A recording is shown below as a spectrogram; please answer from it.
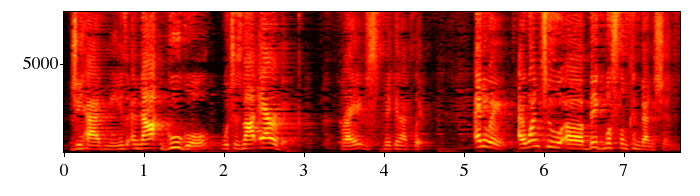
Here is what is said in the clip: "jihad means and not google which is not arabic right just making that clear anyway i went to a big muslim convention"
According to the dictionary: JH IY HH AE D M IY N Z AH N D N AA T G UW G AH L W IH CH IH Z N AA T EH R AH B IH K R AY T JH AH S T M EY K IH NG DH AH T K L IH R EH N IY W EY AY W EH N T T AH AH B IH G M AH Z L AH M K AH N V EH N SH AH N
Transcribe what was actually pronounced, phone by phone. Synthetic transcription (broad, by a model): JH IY HH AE D M IY N Z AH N N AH T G UW G L W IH CH IH Z N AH T EH R AH B IH K R AY T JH AH S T M EY K IH NG DH AH T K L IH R EH N IY W EY AY W EH N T T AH AH B IH G M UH S L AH M K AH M V EH N SH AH N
